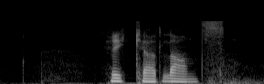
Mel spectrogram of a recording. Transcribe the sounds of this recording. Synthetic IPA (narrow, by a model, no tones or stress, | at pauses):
ɾɪkʰːaɖland̪s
